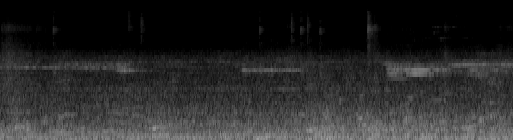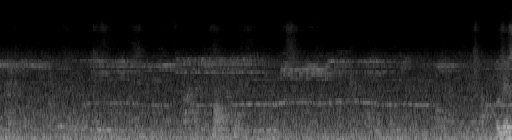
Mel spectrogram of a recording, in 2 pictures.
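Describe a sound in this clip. A marker squeaks as it writes on a whiteboard.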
